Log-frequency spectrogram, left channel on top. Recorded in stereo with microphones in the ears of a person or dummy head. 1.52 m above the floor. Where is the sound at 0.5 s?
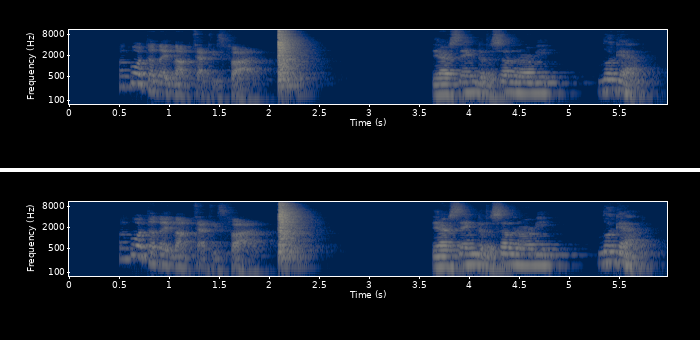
20° left (ahead or behind), 0.8 m.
